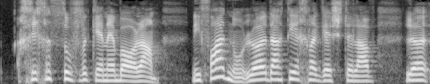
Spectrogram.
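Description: In a very clean recording with a silent background, a woman speaks at a moderate pace with a medium pitch and lively intonation. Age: 30s. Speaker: podcast co-host. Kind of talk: casual chat.

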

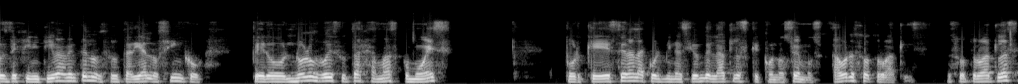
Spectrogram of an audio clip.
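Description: This man has an ordinary speaking voice, a fairly high pitch and fairly even intonation. He moves at a fairly quick pace, and the sound is dry and close with no echo. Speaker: singer-songwriter and football history writer. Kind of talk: casual interview chat.

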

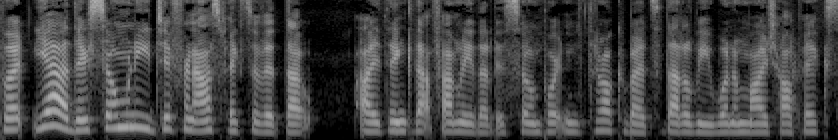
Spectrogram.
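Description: On a very clean recording with a silent background, a woman races along at a very fast pace with a medium pitch and ordinary pitch variation. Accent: Irish. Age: 20s. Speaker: student radio host. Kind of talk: casual chat. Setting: radio station studio. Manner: animated.

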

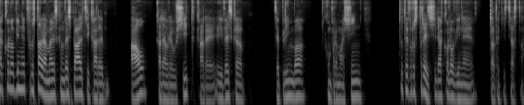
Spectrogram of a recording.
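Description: A man with a dark, mellow, medium-pitched voice speaks at a fairly quick pace yet takes long, frequent pauses, with ordinary pitch variation and a dry, close sound with no echo. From Austria. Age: 40s. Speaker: entrepreneur. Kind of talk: casual chat.

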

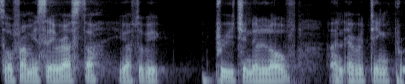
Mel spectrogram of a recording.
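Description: In a Jamaican accent, a man speaks with a fairly low pitch and a dark, mellow tone, monotone and flat, on a very clean recording with a silent background. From Jamaica, Kingston. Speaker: guest from Jamaica. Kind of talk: casual chat.

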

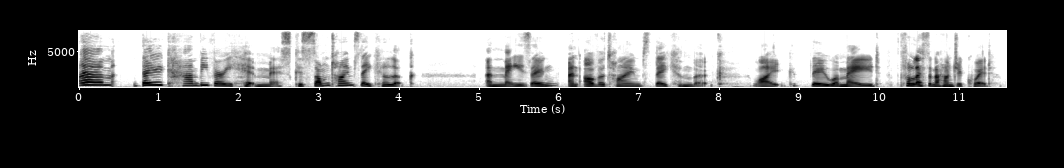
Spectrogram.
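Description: A woman with a British accent at medium pitch, fairly slow pace and very wide pitch swings. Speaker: podcast co-host. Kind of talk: casual chat.

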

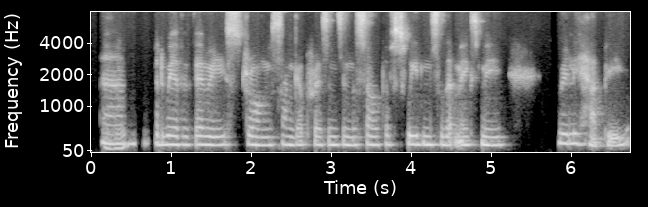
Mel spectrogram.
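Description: Speaking in a German accent at a moderate pace, a woman has a dark, mellow, somewhat breathy tone, monotone, flat intonation and very even loudness. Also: medium pitch for a woman. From Germany, Berlin. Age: 30s. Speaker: international community coordinator. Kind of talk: casual chat.

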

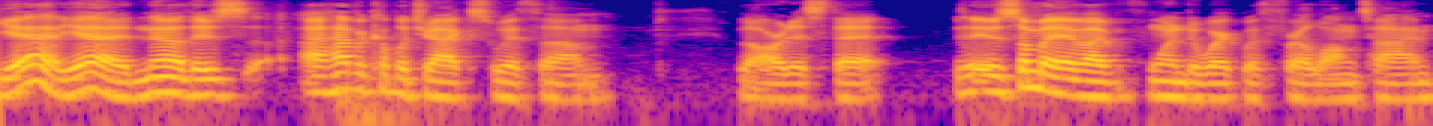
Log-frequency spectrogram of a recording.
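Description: An ordinary speaking voice from a man with an American accent, medium pitch, ordinary pitch variation and a fairly quick pace, in a very clean recording with a silent background. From Florida. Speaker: music producer. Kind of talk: casual chat.

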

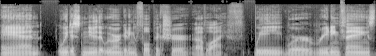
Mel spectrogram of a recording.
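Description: In a very clean recording with a silent background, a man talks with an American accent. He has a plain, everyday voice, a moderate pace and fairly even intonation. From Texas, suburb of Houston. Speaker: neighbor, ministry worker. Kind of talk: casual interview.

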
